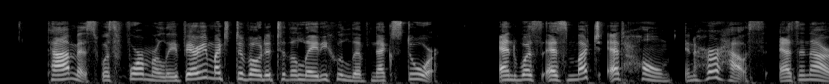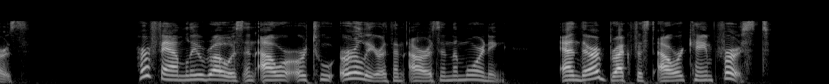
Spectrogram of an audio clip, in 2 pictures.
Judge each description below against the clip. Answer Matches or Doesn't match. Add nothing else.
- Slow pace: Doesn't match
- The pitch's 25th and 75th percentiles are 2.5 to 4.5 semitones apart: Matches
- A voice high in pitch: Matches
